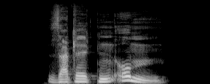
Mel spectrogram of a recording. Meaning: inflection of umsatteln: 1. first/third-person plural preterite 2. first/third-person plural subjunctive II
- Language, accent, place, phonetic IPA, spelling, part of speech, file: German, Germany, Berlin, [ˌzatl̩tn̩ ˈʊm], sattelten um, verb, De-sattelten um.ogg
